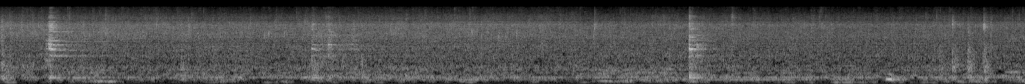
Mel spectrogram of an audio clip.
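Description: Bitter gourd pieces frying in oil in a kadhai with a steady sizzle. A few sharp clinks of a metal slotted spoon against the pan come as the vegetable is stirred.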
